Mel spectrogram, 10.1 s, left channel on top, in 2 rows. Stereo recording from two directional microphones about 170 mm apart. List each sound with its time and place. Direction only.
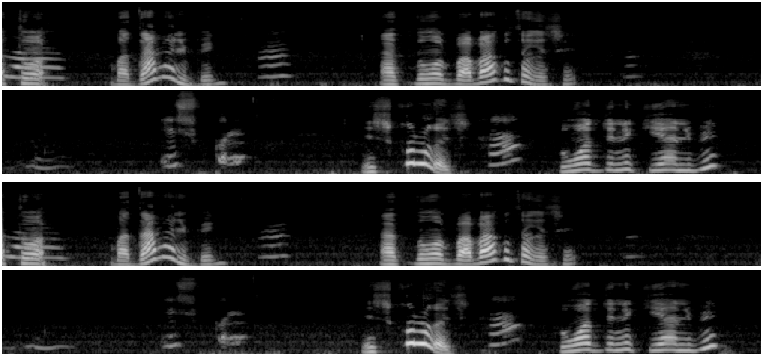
0.0 s a woman's voice: 15° left (ahead or behind)
6.1 s a sound: 30° left (ahead or behind)
7.4 s a woman's voice: 15° left (ahead or behind)
8.3 s a child's voice: 30° left (ahead or behind)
